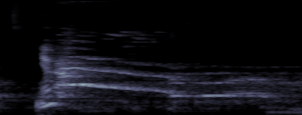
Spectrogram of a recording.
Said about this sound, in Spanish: ¿Se escucha mi perro? Demasiado ruido, weón.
